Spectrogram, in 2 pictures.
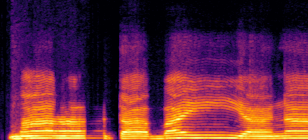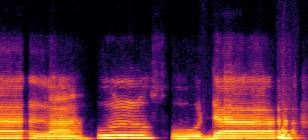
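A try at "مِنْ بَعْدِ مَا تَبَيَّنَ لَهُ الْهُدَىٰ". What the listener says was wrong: jangan panjang naknya. Tabayyana tuh.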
